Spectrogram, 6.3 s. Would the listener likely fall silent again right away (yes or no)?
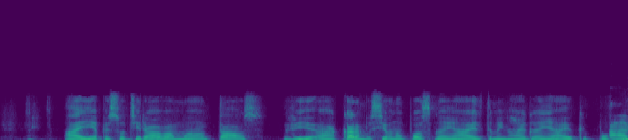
yes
